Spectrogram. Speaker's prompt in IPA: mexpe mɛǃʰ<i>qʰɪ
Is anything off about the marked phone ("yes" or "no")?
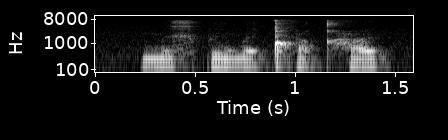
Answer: yes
